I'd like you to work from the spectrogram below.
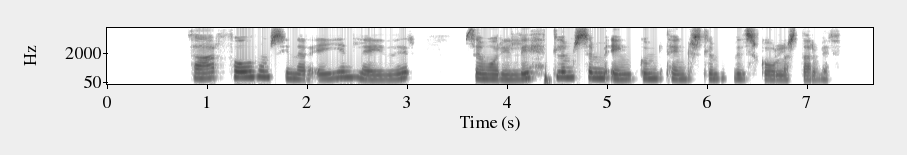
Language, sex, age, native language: Icelandic, female, 40-49, Icelandic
